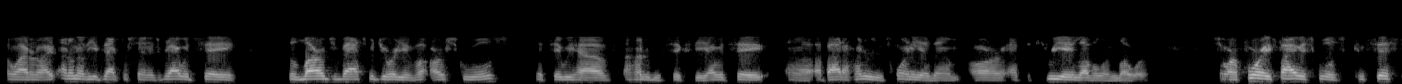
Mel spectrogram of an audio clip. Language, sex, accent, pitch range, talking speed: English, male, American, 105-125 Hz, 205 wpm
